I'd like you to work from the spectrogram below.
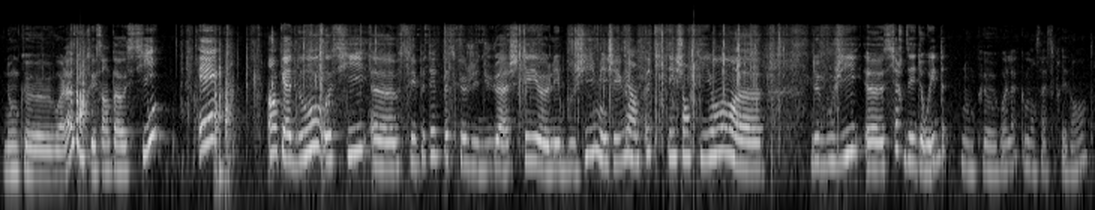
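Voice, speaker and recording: A woman's voice: mid-range voice, animated, measured pace. A young woman with a French accent chatting casually through a haul video at home, hesitant and full of fillers, recorded on a camera mic. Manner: hesitant, many fillers and repetitions. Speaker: beauty vlogger. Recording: faint background noise.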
